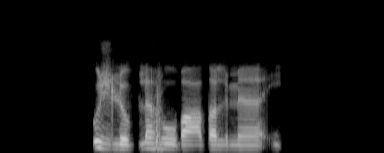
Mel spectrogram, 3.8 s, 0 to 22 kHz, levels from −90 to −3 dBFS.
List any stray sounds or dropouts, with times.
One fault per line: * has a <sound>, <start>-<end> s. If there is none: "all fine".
all fine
